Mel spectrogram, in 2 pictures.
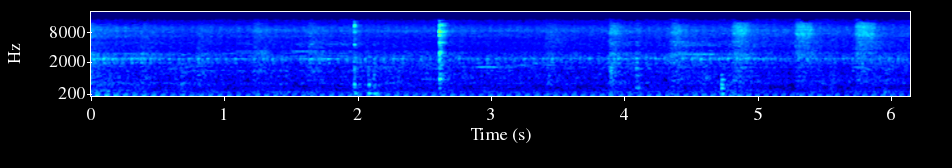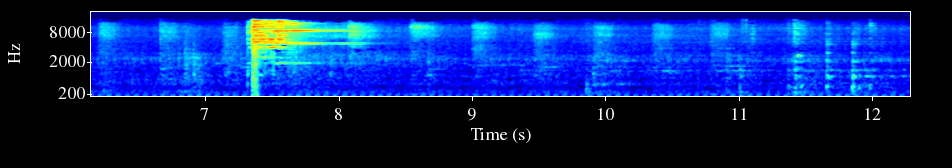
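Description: Steel tire lever and hands working a motorcycle tire on its alloy wheel: scattered small clicks and knocks, and one loud ringing metal clank about seven seconds in. A steady low engine hum runs underneath.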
